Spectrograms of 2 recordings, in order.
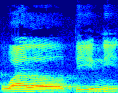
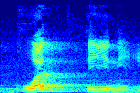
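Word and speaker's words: والتين: Bukan wal-tini tapi wat-tini.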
